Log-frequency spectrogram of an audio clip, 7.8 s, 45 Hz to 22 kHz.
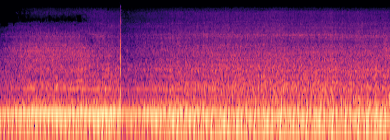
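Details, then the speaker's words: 1999 Regal 1800 SLR ski boat, 4.3 GL V6 MerCruiser inboard with SX outdrive, sitting 12 months on a farm, first start on a new battery: steady, even low pulsing idle with no misses or knocks; sounds okay. "running all it's not looking great that but it sounds okay"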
